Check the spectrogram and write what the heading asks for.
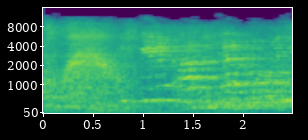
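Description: Children's voices chattering and calling out, with indistinct talk from other people around.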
